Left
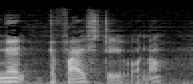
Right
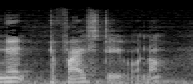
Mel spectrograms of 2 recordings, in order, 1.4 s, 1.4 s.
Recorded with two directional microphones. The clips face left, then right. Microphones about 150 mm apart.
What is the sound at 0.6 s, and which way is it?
Speech, 25° left (ahead or behind).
